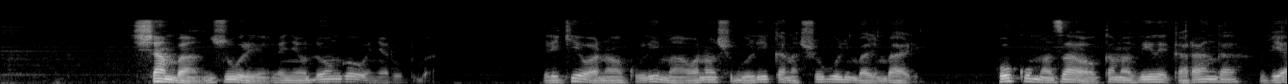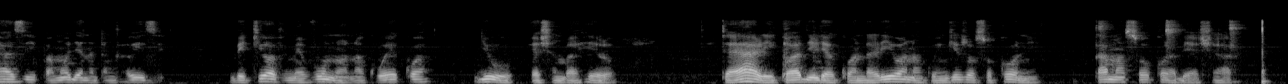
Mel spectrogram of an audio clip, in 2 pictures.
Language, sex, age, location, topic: Swahili, male, 25-35, Dar es Salaam, agriculture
